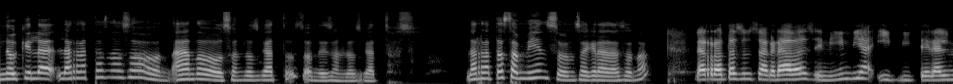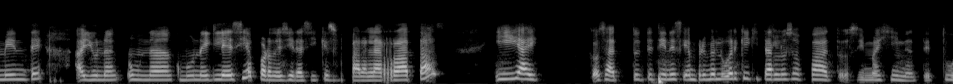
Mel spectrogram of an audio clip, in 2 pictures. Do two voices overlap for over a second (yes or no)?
no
